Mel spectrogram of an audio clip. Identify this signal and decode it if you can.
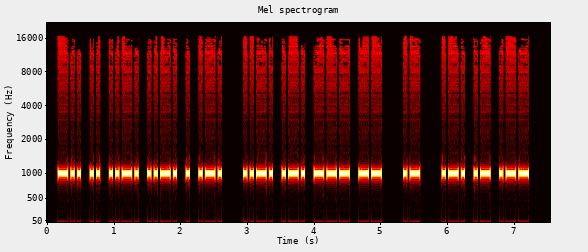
Morse code, heard as a keyed tone, about 25 wpm, 1000 Hz. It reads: DIFFER FROM A RAW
